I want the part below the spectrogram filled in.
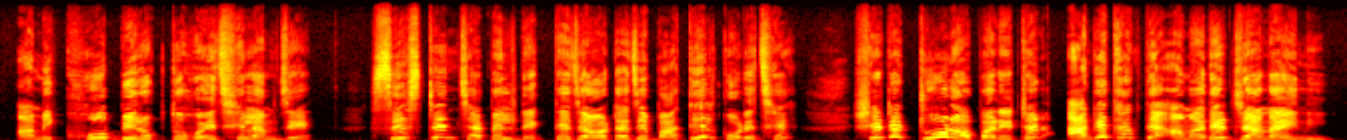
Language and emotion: Bengali, angry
